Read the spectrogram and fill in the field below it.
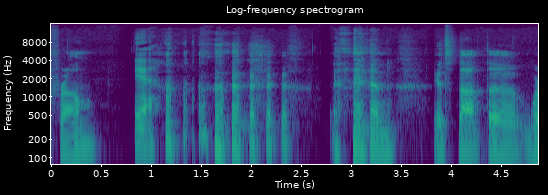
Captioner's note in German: lacht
